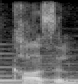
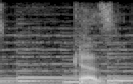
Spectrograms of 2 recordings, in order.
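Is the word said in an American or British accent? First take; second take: British; American. First: The word is said in a British accent. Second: The word is said in an American accent. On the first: "In British accent" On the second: "whereas in American accent"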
